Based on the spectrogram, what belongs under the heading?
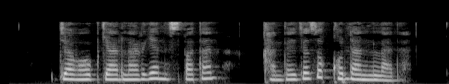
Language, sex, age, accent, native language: Uzbek, female, 18-24, Navoiy, Uzbek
